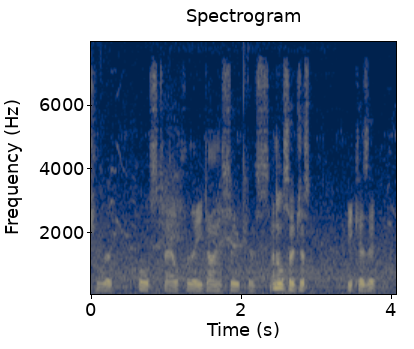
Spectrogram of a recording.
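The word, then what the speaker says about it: Deinosuchus: It's going to be male, and it's pronounced Dinosuchus.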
